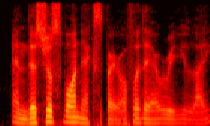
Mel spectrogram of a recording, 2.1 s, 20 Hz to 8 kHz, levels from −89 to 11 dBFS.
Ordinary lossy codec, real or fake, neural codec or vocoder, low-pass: Opus, 64 kbps; fake; codec, 16 kHz in and 24 kHz out, 0.6 kbps, FocalCodec, streaming, 2048 codes; 7.2 kHz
